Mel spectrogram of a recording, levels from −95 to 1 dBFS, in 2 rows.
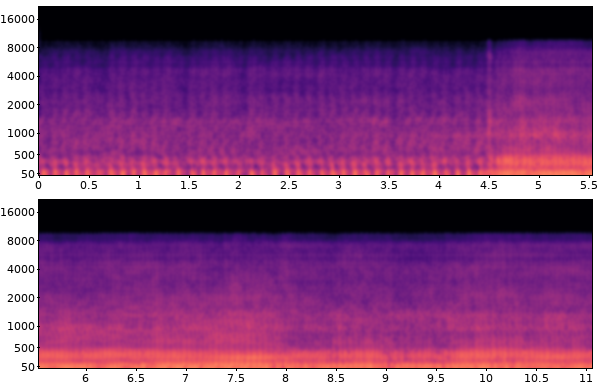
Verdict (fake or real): fake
